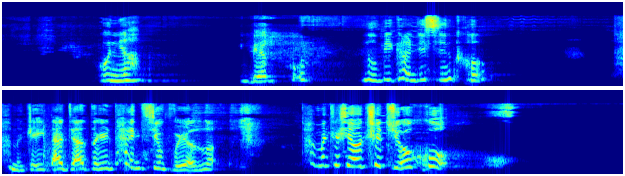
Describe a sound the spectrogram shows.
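A young woman speaks in an upset, pleading tone.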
